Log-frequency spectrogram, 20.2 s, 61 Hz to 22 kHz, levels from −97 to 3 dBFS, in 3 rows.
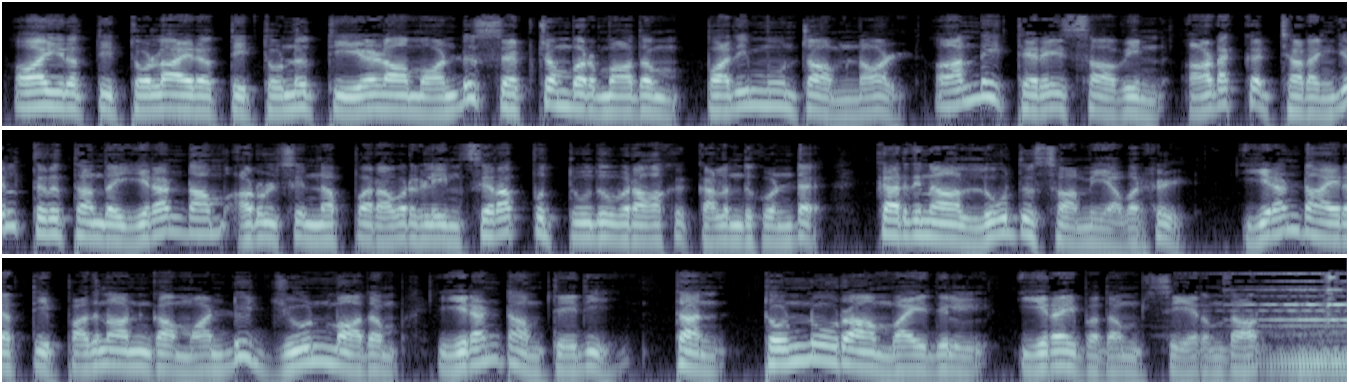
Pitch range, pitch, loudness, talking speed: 120-150 Hz, 135 Hz, -26 LUFS, 110 wpm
